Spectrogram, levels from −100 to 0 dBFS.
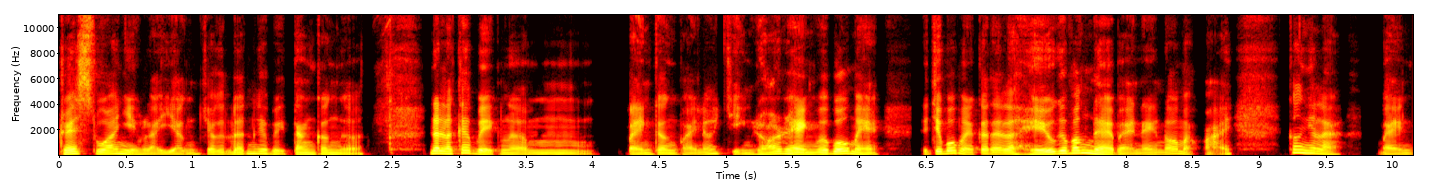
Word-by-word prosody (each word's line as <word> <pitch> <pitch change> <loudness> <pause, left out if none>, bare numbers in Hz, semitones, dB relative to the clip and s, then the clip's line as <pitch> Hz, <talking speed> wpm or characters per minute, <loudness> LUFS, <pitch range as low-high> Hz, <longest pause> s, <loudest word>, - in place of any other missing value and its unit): stress 160 +2 +2
quá 150 +1 +3
nhiều 135 -11 -1
lại 95 +1 -4
dẫn 100 0 -4
cho 125 -1 -3
đến 140 +5 -2
cái 160 -2 -1
việc 100 -5 -6
tăng 115 +1 0
cân 115 -1 -2
nữa. 100 - -4 0.5
Nên 190 0 +7
là 175 - +5
cái 205 +2 0
việc 110 - +1
là, 105 -1 -2
ừm, 100 -1 -5 0.3
bạn 100 +2 -1
cần 105 -3 -3
phải 105 -2 -6
nói 140 +9 -4
chuyện 100 -1 -7
rõ 125 +10 0
ràng 135 -8 +5
với 140 +4 +3
bố 165 +3 +5
mẹ 105 - 0 0.3
để - - -9
cho 165 - +4
bố 190 +2 +3
mẹ 165 -8 0
có 160 - -1
thể 140 0 +1
là 155 - +3
hiểu 110 +3 +4
cái 195 - +4
vấn 200 0 +5
đề 135 -9 +5
bạn 95 -1 -4
đang 125 +4 -4
đối 145 +5 -1
mặt - - -5
phải, - - -6 0.4
có 240 - +1
nghĩa 200 -4 +2
là 135 - -2 0.3
bạn 95 +1 -4
120 Hz, 285 wpm, -23 LUFS, 100-160 Hz, 0.5 s, Nên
